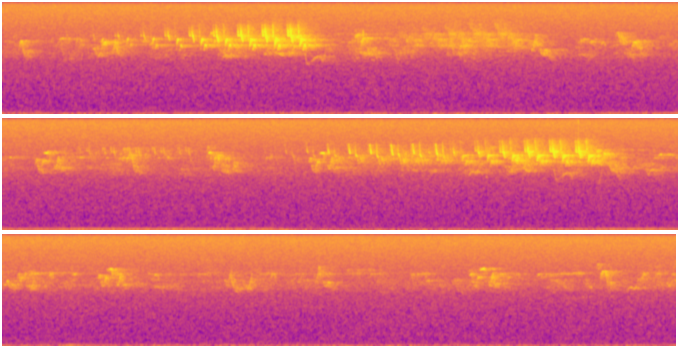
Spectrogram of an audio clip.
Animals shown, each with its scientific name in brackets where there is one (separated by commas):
Red-eyed Vireo (Vireo olivaceus), Ovenbird (Seiurus aurocapilla), Scarlet Tanager (Piranga olivacea)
